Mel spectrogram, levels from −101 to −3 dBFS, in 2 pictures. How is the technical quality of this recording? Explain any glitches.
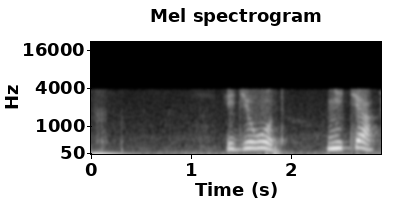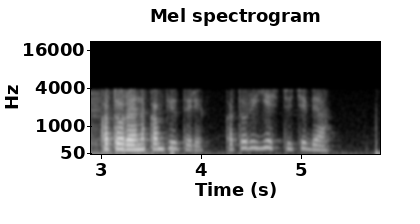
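Quality is limited by one fault that runs through the whole clip. It is the Bluetooth CVSD headset codec. This narrowband link sends one bit per sample, saying only up or down, with an adapting step size. The sound fits a 64 kbps stream. Nothing above 4 kHz survives, so the speech sounds thin and muffled. Loud high sounds outrun the step and distort. S sounds turn scratchy. A granular hiss sits underneath. The gradual level changes come through smoothly.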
